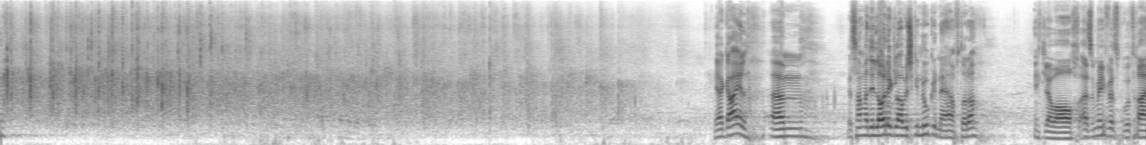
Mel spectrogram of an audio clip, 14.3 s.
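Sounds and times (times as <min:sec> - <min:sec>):
audience applause: 0:00.0 - 0:09.0
laughter: 0:00.0 - 0:09.5
speech: 0:09.0 - 0:14.3.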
